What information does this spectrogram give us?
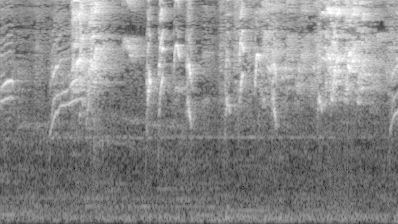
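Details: Long-tailed shrike song used as a lure for training other birds: rising whistled slurs, then a rapid chatter of sharp ticks and buzzy high notes, varied and rolling.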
